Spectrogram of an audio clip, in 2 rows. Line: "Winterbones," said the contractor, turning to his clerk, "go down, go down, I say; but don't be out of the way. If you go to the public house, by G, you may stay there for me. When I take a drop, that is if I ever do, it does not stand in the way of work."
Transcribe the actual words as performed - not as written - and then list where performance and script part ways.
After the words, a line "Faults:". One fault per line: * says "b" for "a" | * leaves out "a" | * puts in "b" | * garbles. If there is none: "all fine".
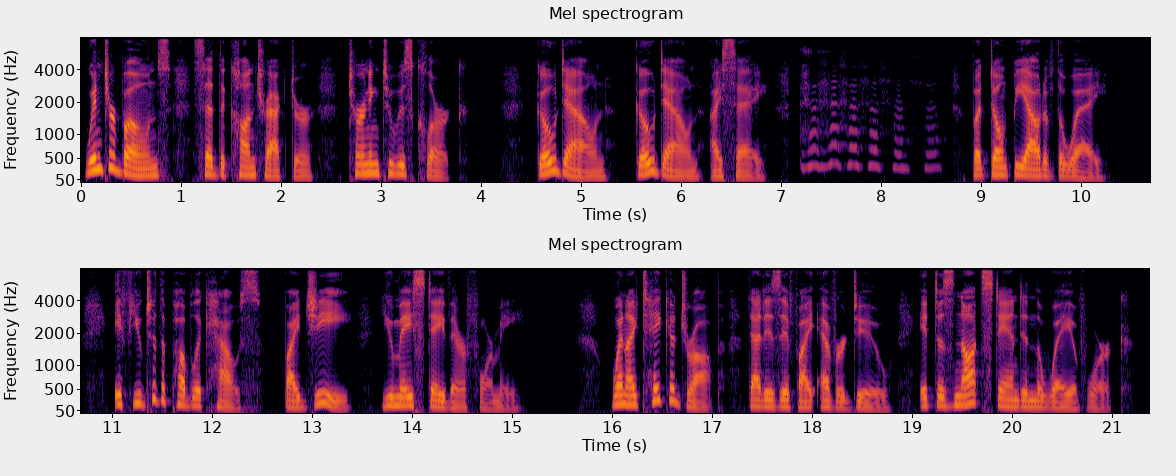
"Winterbones," said the contractor, turning to his clerk, "go down, go down, I say; but don't be out of the way. If you to the public house, by G, you may stay there for me. When I take a drop, that is if I ever do, it does not stand in the way of work."
Faults:
* leaves out "go"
